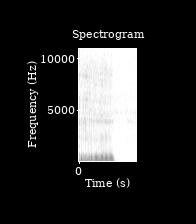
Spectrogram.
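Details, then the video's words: A female French Bulldog gives a single short, rough, low snore of under a second that stops abruptly, leaving near silence in the room. "BULLDOG FRANCÊS RONCANDO"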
